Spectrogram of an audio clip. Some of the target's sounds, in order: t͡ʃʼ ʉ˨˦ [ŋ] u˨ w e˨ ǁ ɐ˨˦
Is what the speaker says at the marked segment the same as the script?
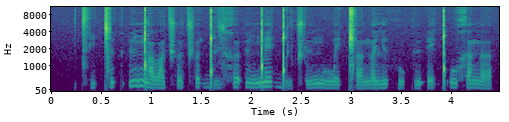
yes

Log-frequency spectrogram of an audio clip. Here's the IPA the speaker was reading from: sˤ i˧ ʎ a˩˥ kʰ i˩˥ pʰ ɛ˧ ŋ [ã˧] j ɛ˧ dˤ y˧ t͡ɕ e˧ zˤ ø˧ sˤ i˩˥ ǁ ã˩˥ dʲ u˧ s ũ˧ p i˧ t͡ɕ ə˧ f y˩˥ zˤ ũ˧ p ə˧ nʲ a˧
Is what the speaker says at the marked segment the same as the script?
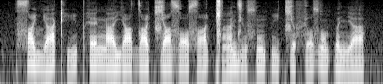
no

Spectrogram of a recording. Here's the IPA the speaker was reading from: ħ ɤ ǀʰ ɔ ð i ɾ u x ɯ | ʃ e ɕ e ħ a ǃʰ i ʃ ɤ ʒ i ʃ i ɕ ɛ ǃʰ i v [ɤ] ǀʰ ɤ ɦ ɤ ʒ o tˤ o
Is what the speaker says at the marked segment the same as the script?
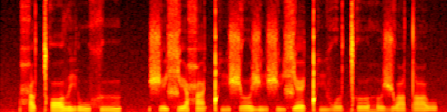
yes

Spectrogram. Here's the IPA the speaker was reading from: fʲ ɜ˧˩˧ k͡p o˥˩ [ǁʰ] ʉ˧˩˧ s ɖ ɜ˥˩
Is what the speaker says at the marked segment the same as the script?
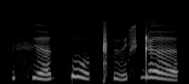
yes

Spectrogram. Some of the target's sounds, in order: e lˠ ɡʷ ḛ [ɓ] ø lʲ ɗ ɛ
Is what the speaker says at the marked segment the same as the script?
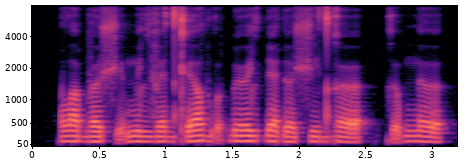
yes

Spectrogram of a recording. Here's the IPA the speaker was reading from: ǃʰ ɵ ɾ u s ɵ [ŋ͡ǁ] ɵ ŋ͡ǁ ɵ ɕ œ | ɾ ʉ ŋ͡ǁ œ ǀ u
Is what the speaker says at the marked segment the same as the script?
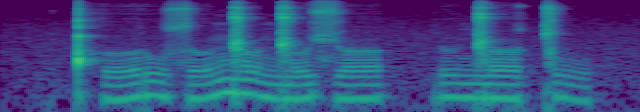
yes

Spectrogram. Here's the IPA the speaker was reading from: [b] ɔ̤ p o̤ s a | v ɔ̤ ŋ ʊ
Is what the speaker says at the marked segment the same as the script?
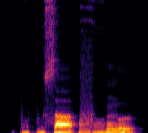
no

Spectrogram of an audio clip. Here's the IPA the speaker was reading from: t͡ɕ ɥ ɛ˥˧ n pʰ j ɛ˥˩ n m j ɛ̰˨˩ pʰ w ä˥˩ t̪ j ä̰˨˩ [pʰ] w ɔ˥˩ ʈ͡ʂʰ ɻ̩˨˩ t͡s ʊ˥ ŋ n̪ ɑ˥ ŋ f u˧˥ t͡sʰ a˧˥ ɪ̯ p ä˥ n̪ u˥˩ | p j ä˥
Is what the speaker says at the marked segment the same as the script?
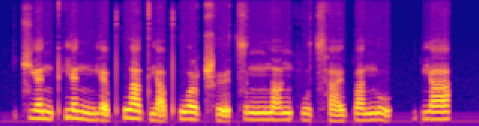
yes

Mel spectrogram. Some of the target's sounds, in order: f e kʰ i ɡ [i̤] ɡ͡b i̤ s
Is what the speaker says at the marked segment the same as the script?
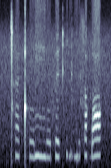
no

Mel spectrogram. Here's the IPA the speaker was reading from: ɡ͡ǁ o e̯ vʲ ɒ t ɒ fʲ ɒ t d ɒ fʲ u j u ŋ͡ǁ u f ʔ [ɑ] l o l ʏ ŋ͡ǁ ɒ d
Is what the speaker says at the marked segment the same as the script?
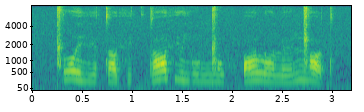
no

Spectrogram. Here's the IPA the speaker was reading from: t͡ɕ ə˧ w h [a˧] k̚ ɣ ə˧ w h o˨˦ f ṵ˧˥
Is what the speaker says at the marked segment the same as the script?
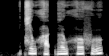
no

